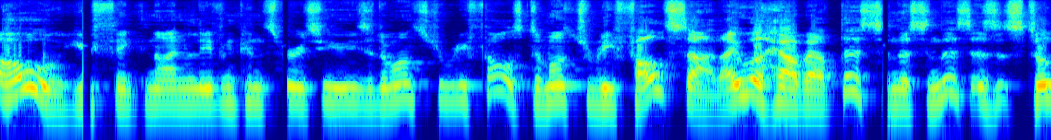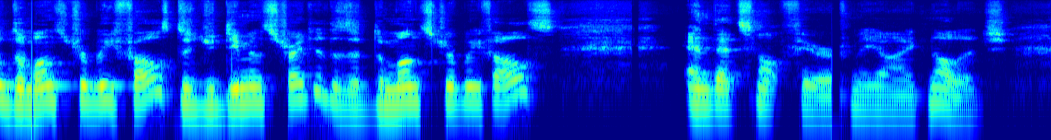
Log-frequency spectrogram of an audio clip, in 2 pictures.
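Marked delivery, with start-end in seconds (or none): 0.0-8.0 loud, snide, needling, snarky sarcastic tone. Speaker recalls the tone he kept reading it in: mock-snarky sarcastic tone. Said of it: "I was still reading it in the tone of".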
